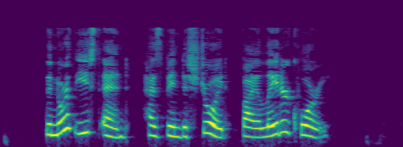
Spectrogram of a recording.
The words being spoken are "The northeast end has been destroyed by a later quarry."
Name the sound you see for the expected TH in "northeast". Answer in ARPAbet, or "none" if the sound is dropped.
TH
